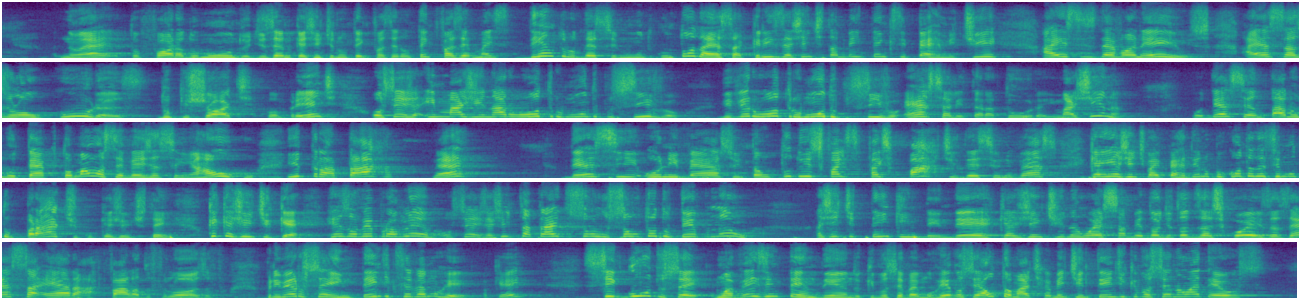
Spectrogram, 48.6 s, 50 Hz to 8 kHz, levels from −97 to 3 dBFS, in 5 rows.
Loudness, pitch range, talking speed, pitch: -19 LUFS, 230-325 Hz, 200 wpm, 275 Hz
